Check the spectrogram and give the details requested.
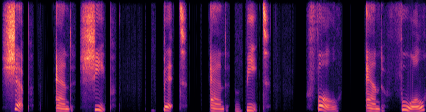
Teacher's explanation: The difference between ship and sheep, bit and beat, full and fool, lies in vowel length and tension.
